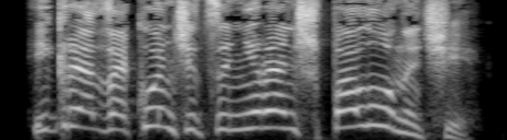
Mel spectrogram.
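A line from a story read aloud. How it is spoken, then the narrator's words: Shout. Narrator (Russian): крикнул он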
